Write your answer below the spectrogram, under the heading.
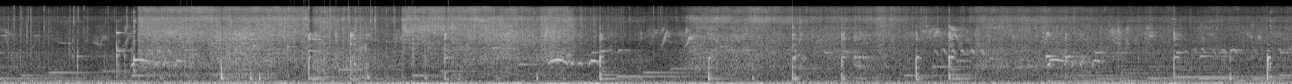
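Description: Spice paste sizzling in oil in a steel wok while a metal spatula stirs and scrapes it against the pan. The sizzle swells about a second in and eases after about seven seconds.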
